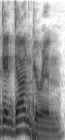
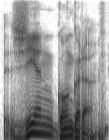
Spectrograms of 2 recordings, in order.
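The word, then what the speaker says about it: Gengangere: The Gengangaren. It's actually Giengongura. Oh. But it's spelled Gengangaren if you're pronouncing it like an English person would.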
